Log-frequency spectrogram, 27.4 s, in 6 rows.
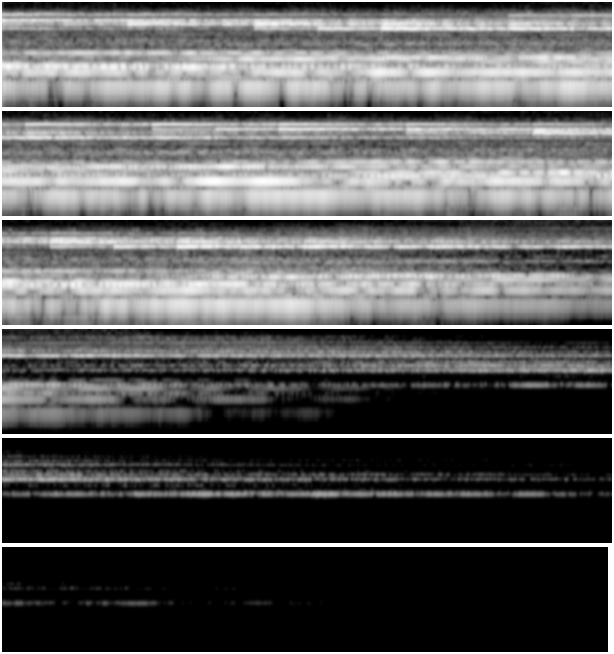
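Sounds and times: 
tranquil dreamy light warm twinkly melody: 0.0 - 16.4.

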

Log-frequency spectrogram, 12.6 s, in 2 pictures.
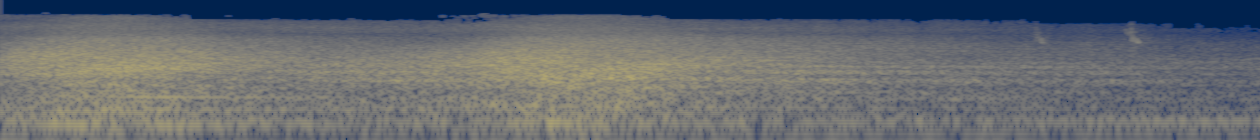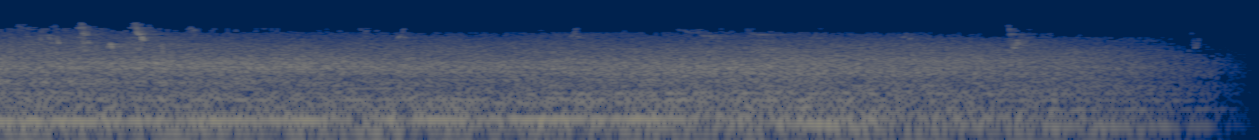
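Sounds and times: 
vehicles passing fast on a road: 0.0 - 12.2
quiet birds: 4.6 - 12.5.

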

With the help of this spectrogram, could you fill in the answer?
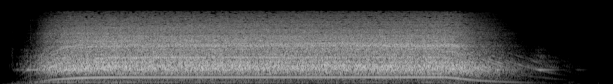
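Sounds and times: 
household hairdryer switched on and off: 0.1 - 5.5.

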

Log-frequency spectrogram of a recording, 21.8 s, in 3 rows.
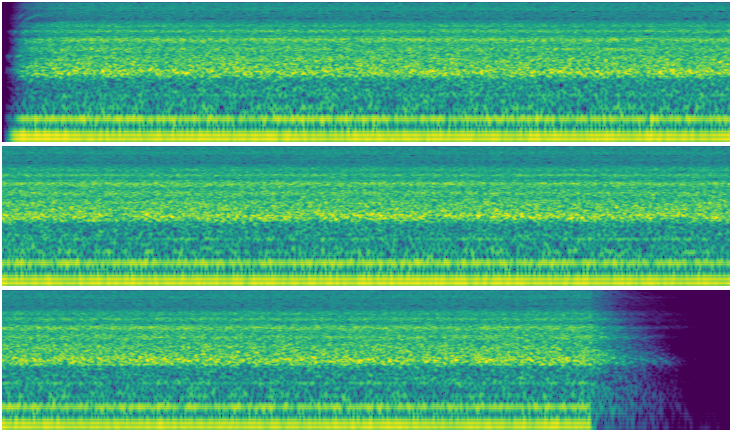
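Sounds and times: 
household hairdryer running: 0.0 - 21.5.

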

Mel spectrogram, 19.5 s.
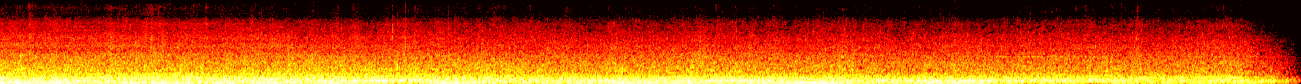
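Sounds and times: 
large vessel passing by in a harbour: 0.0 - 19.5.

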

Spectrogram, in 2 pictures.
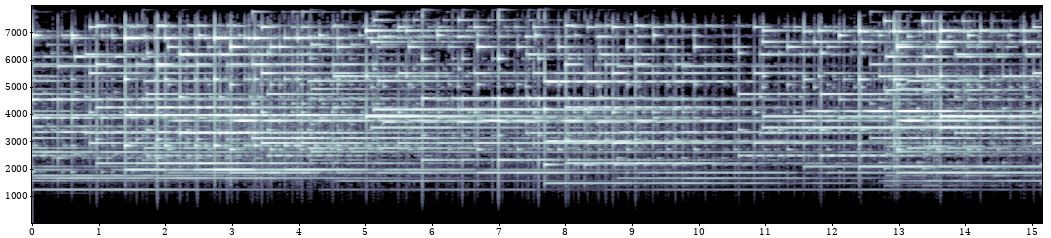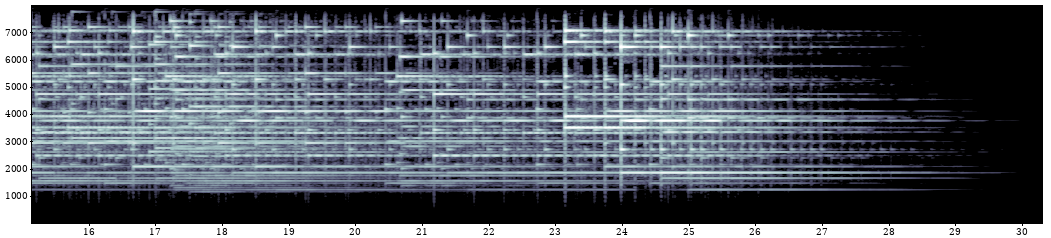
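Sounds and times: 
small gentle metallic synthesized windchimes: 0.0 - 29.1.

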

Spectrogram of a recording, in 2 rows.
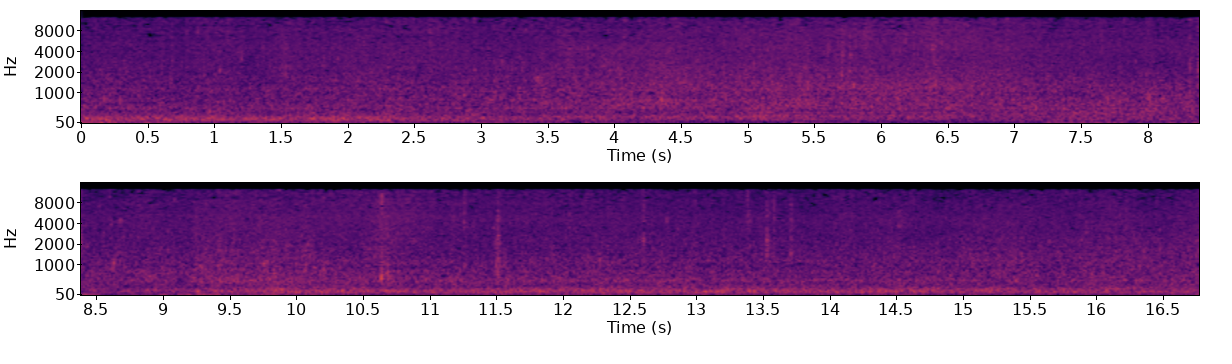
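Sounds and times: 
ocean waves splashing against rocks in shallow water rockpools: 0.0 - 16.7.

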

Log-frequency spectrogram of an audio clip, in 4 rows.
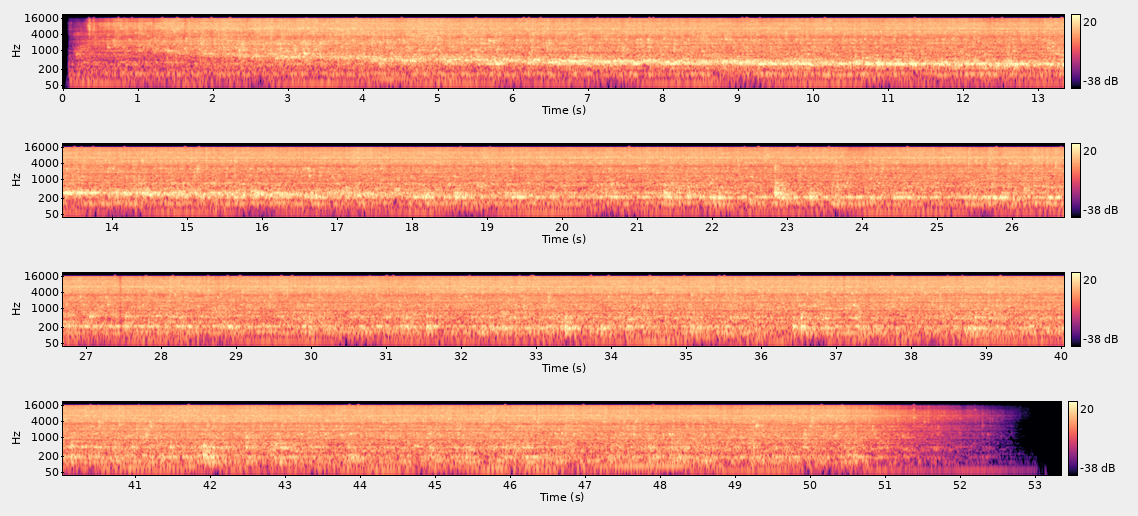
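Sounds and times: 
household bath filling with water: 0.0 - 53.1.

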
